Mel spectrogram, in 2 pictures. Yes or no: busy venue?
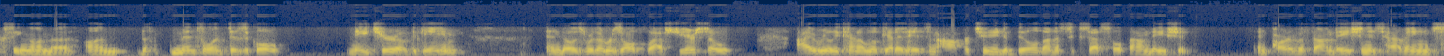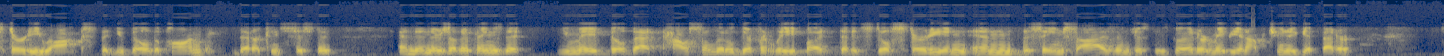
no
